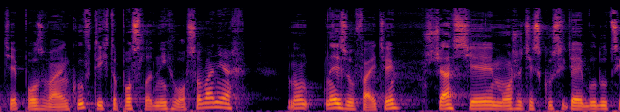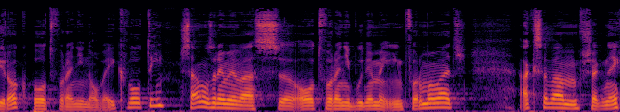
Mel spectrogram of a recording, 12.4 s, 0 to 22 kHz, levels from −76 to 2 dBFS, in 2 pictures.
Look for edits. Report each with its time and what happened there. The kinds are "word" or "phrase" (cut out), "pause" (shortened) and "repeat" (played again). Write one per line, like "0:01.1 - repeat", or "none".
0:02.6 - pause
